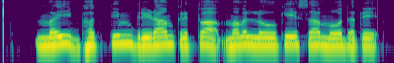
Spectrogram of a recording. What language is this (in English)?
Sanskrit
